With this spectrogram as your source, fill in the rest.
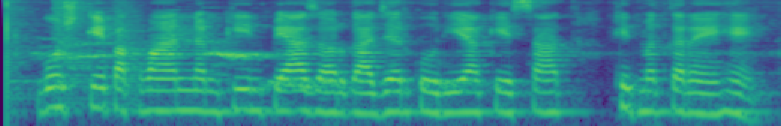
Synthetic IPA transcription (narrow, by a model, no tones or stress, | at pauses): ɡoːʃʈ̪̚kepɐkʋaːnːɐmkiːnpjaːzɔːɾɡaːd͡ʒəɾkoːɾijakesaːt̪ʰ | xɪd̪mət̪kɐɾːɐɦeɦɛ̃ː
